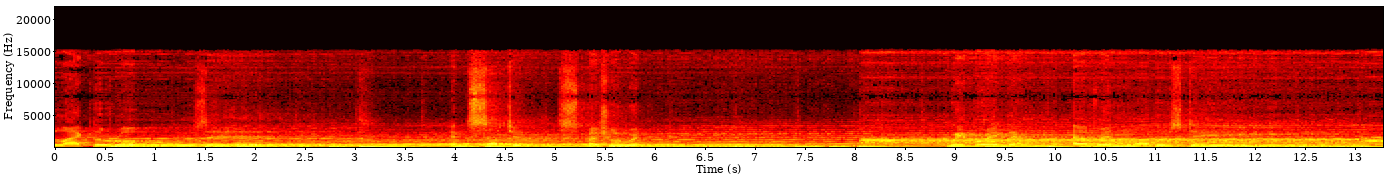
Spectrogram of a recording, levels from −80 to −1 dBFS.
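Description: Throughout the audio, the rate was raised from 16 kHz to 44.1 kHz by simply repeating samples with no smoothing filter, so imaging from sample-and-hold upsampling puts a mirrored copy of the spectrum between 8 and 16 kHz, about 21 dB below the signal, heard as a metallic fizz that rises and falls with the sound.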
